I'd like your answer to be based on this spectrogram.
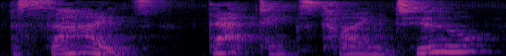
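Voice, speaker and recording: Storybook dad read by a woman: reasonable, reflective, expressive pitch, echoey room. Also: slow pace. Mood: thoughtful. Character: thoughtful, calm, reasonable father, tiny man.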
